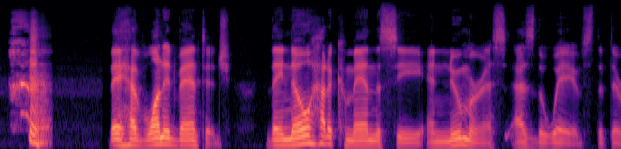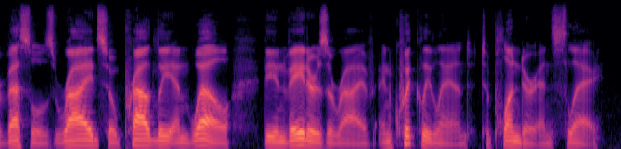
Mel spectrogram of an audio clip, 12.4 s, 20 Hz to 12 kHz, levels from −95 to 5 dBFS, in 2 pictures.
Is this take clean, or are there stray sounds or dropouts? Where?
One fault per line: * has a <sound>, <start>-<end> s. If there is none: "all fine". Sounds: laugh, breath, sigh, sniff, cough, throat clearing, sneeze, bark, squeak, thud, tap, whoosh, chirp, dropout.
* has a laugh, 0.1-0.5 s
